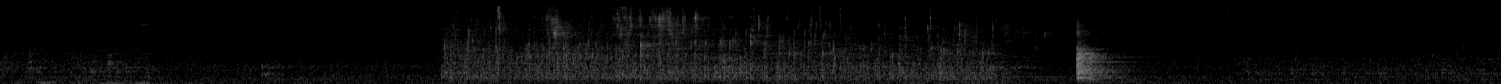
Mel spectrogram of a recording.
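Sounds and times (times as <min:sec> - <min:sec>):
curry sizzling and bubbling: 0:04.4 - 0:10.6.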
